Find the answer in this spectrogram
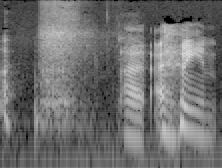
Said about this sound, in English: I don't know if I'm stressed or like what, but I like cannot breathe. Oh. So if I'm breathing into the mic, you guys, that's my bad.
